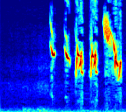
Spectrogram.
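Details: Male goldfinch (saira) singing: a quick series of six bright, high twittering notes in about a second, each a short sharp chirp, slightly buzzy toward the end, with a faint low hum underneath.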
